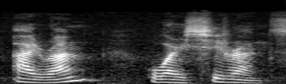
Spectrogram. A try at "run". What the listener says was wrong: Run, no ran. Run. Es un poco cerrado. Tienes la boca cerrada.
